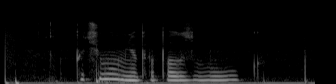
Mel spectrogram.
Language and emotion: Russian, sad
